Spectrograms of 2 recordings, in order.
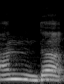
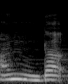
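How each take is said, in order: Both takes have the same delivery.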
